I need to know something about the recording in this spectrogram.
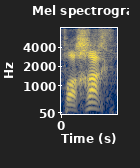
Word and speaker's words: F5R: That's F5R, but it's pronounced Fahak, and also V Chopper.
